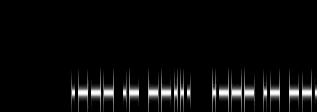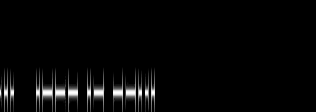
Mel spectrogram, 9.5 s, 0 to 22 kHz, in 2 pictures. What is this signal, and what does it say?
Morse code, heard as a keyed tone, about 25 wpm, 700 Hz. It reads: JA7 JA7 JA7
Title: Callsign Prefixes for Top 25 DXCC - Repeated 3x - 25wpm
